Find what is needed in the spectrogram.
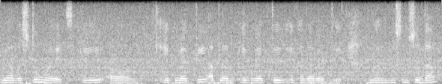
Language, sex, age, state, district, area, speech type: Marathi, female, 18-30, Maharashtra, Mumbai Suburban, urban, spontaneous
